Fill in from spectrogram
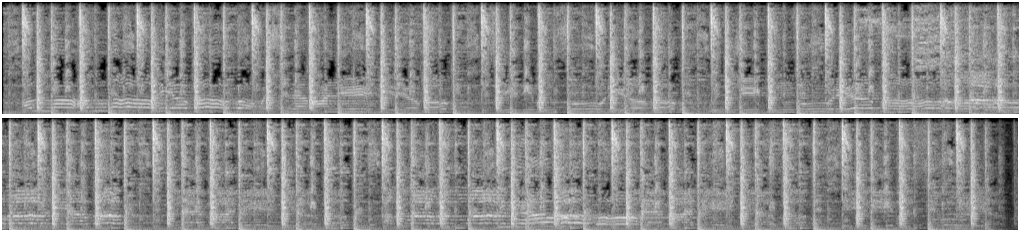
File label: Turkish Rhythm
